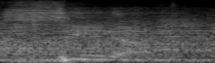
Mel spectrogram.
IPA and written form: ˈsiːnə (Cena)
